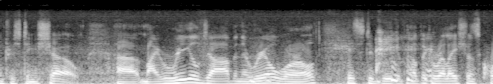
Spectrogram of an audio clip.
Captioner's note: laughing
